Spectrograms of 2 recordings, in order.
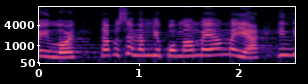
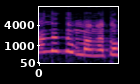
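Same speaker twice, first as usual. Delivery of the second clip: laughing despair; 6 semitones higher, 3 dB louder, much faster than usual. Retold or imitated. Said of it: "Sabi ko".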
